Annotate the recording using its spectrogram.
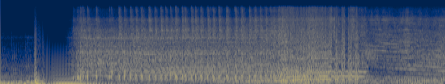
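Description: Motocross bikes on track, several engines running hard with rapid pulsing and revving upward near the end. This follows an abrupt cut about half a second in.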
